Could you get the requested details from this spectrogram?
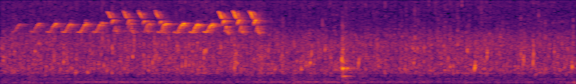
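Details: Waterfall backdrop to a coleiro's tui tui bitola song: a long chain of rapid rising notes with repeated bursts of higher doubled chips, ending after about three seconds, leaving steady water hiss.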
